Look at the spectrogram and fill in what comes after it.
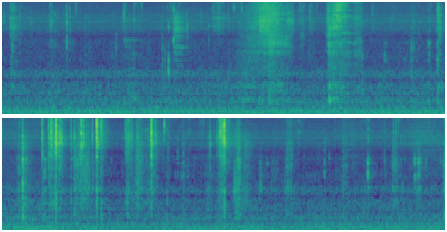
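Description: A person chewing food close to the microphone, quiet at first, then a run of sharp crunching clicks in the middle before it settles again.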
